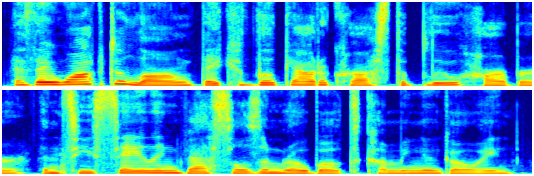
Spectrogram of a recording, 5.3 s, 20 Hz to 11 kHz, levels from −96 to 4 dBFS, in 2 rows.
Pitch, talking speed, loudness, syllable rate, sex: 210 Hz, 240 wpm, -19 LUFS, 5.7 syllables/s, female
